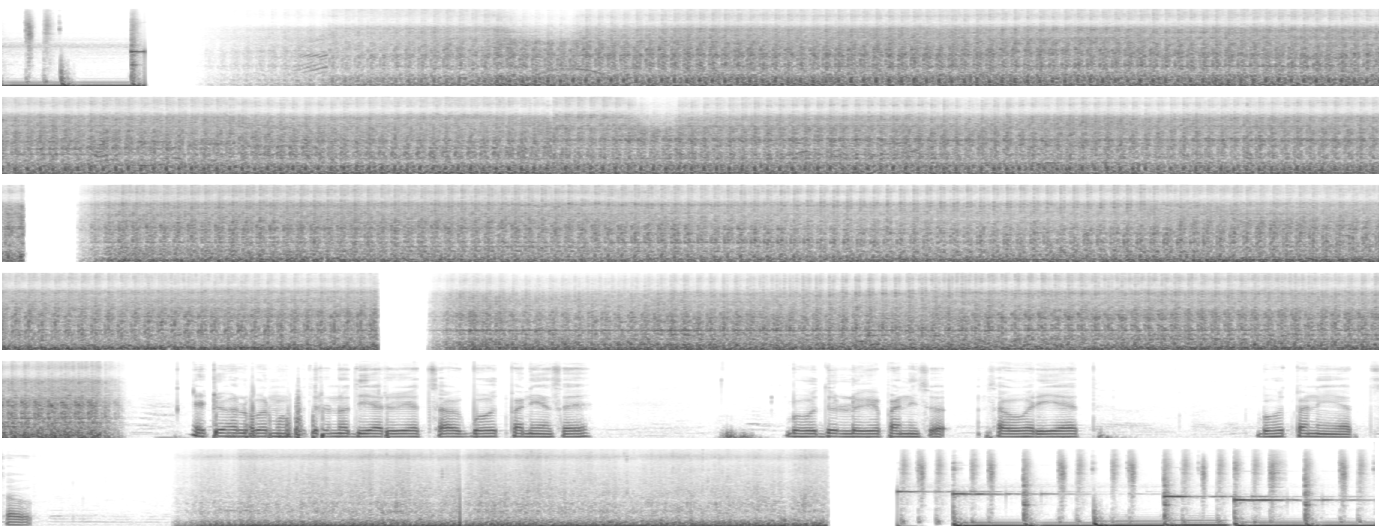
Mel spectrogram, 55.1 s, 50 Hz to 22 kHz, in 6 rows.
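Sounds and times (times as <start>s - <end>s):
motorboat engine chugging: 1.3s - 37.6s, 47.1s - 51.4s.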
